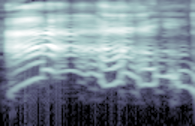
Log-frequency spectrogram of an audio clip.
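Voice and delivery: high long falling scream; tiny cowboy screaming as he falls. A narrator's reading. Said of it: "screaming all the way down".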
